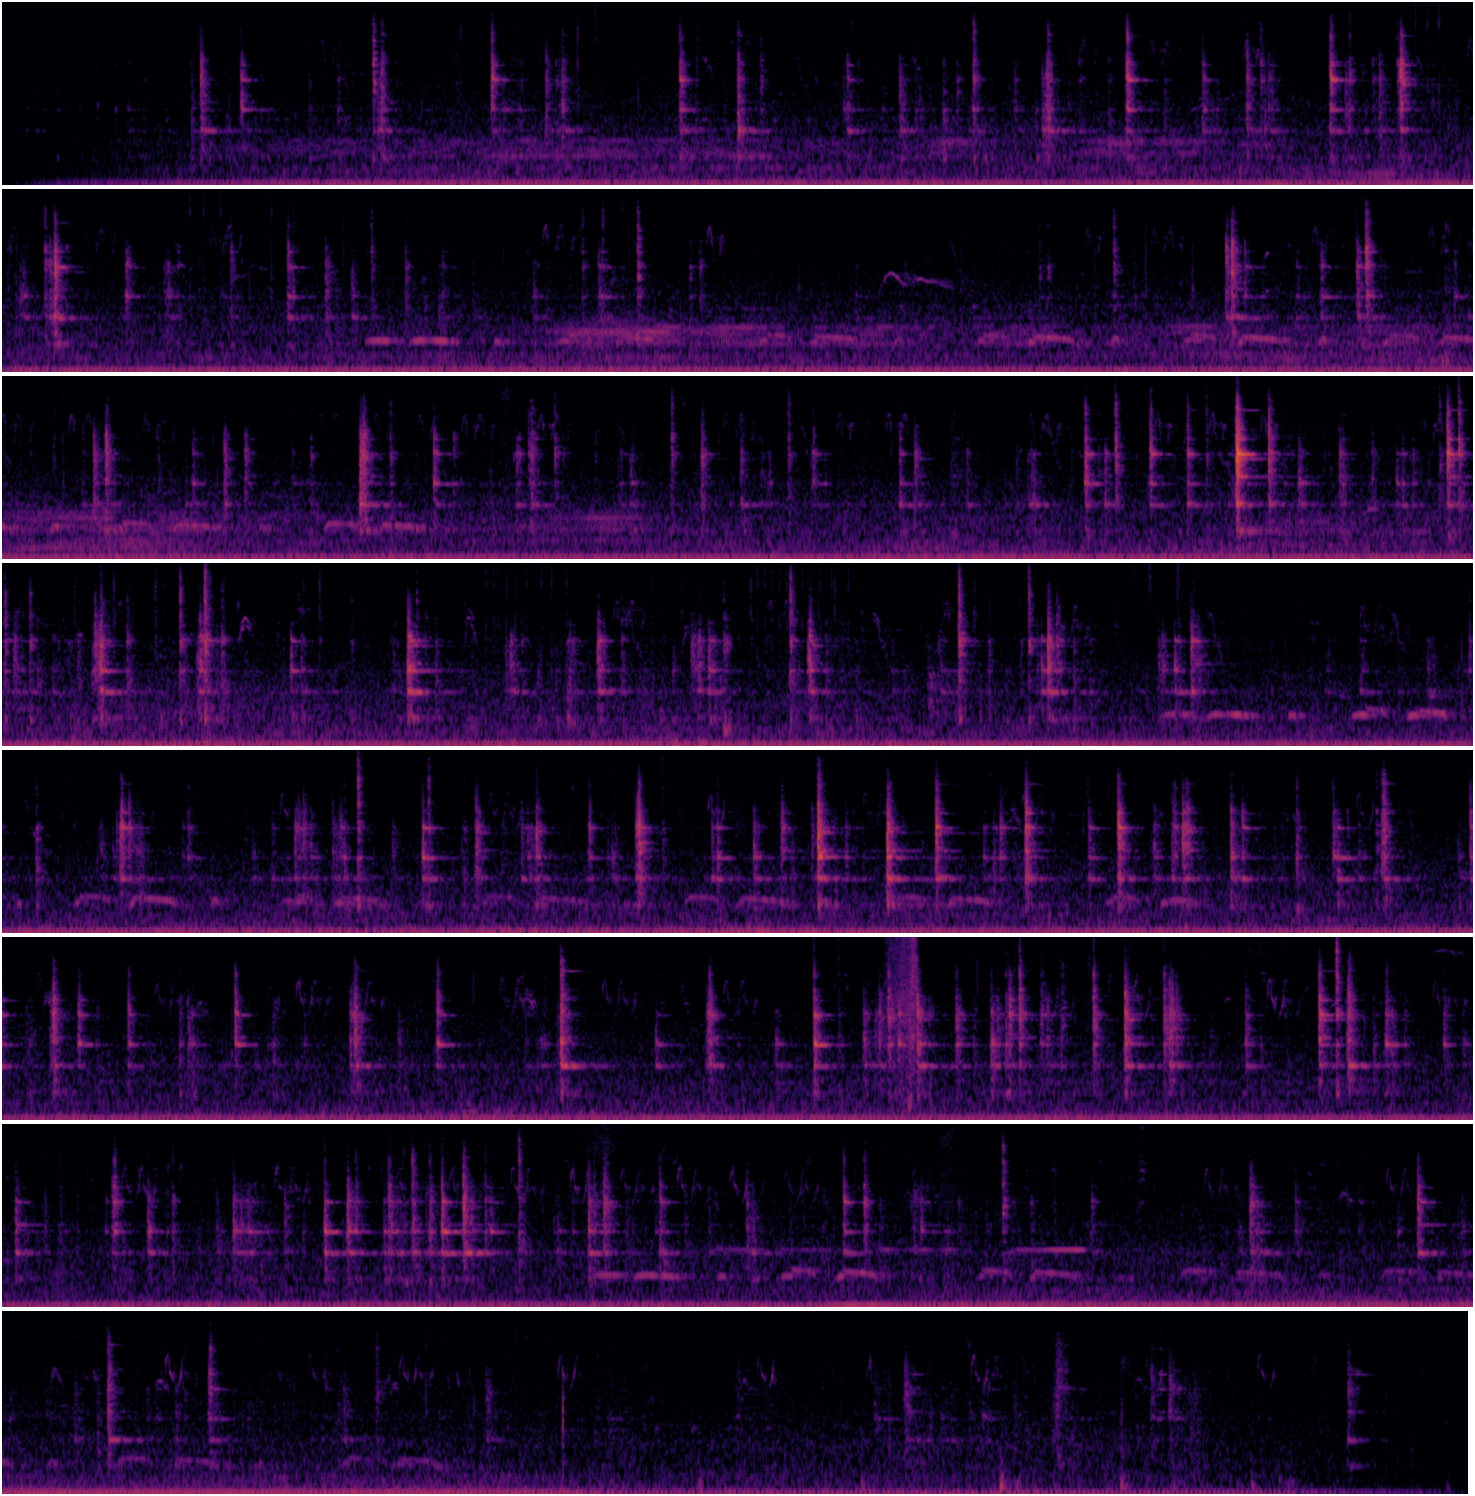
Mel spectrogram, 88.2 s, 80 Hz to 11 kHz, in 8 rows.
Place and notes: Av. des Pêcheurs, La Teste-de-Buch, France - Haubans joués par les vents dans le port
C'est un matin, il fait beau et un léger vent marin fait bouger les haubans d'un voilier. Je pars à sa rencontre et l'enregistre m'étonnant de donner une intention à ces vents qui joueraient du hauban de ce voilier. Cet enregistrement a été réalisé dans le cadre du projet "Amusa Boca" pour l'observatoire "Les nouveaux terriens".
Enregistreur : zoomH6 et built-in XY microphone
France métropolitaine, France, 9 March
